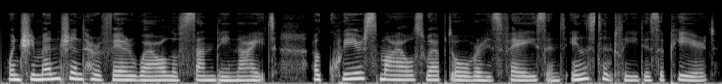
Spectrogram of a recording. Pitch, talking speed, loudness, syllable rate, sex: 210 Hz, 150 wpm, -15 LUFS, 4.5 syllables/s, female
